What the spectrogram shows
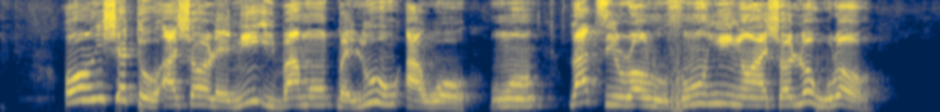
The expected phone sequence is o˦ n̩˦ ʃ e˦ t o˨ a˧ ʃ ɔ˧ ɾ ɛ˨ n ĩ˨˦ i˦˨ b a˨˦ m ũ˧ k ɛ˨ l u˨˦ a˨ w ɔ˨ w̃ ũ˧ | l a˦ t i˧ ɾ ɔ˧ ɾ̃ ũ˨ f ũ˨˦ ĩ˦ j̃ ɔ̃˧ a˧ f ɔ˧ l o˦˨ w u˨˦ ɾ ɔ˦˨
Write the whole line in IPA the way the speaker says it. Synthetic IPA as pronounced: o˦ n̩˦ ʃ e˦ t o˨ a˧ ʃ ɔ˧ ɾ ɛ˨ n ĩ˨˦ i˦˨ b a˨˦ m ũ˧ k͡p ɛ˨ l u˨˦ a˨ w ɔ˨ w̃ ɔ̃˧ | l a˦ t i˧ ɾ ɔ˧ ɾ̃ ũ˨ f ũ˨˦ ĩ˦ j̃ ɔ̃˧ a˧ ʃ ɔ˧ l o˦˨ w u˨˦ ɾ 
